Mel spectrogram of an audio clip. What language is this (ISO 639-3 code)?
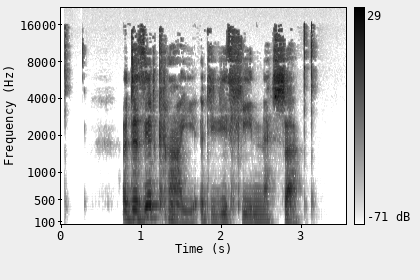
cym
